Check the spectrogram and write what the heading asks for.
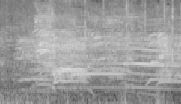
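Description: Several voices shouting and calling out across an outdoor soccer field during play, overlapping and drawn out, loudest about half a second to a second in.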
